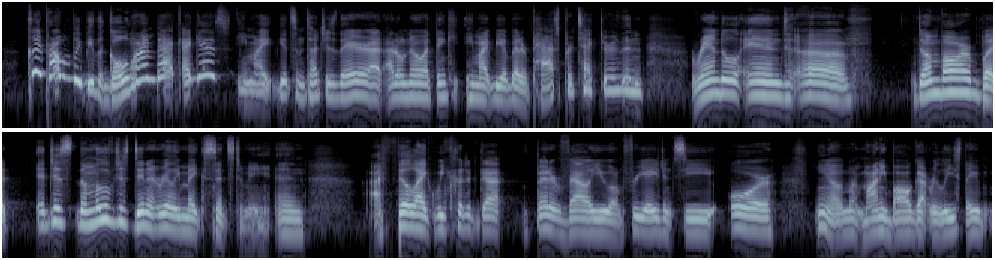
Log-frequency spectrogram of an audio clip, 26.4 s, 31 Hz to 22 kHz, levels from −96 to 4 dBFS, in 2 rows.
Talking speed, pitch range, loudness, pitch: 155 wpm, 125-180 Hz, -32 LUFS, 155 Hz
